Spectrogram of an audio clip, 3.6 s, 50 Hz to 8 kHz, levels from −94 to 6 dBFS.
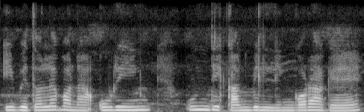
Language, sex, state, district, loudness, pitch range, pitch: Chakma, female, Tripura, Dhalai, -17 LUFS, 200-230 Hz, 220 Hz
